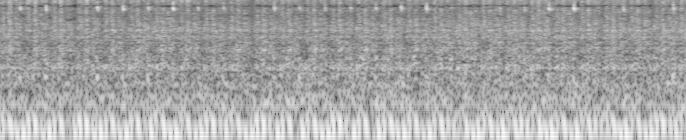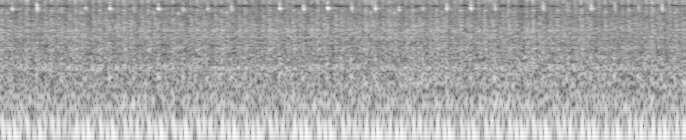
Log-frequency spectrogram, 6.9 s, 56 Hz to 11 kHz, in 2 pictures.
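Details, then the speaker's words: Air-cooled VW Beetle flat-four, warmed up, during carb tuning: loosening the idle screw makes the engine speed up to about 1000 rpm, noticeably fast and busy, too high and wasting fuel; idle set too high. "but you can hear that the engine's starting to speed up a bit you can see it's gone up there as well so that's obviously too fast now that's about a thousand so it doesn't need to be that high"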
